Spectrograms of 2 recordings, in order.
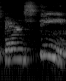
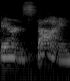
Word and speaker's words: Berenstain: Actually, the most likely pronunciation would be Berenstain, since it was spelled the same way like Frankenstein. But everybody I ever met says Berenstain.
